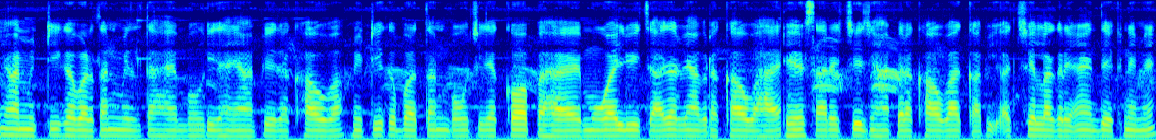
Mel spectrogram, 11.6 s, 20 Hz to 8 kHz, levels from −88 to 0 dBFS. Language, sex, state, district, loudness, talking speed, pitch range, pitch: Hindi, male, Bihar, Jamui, -38 LUFS, 210 wpm, 115-125 Hz, 120 Hz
